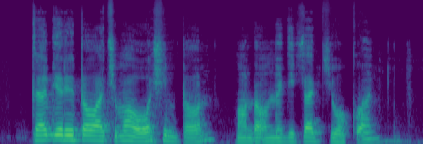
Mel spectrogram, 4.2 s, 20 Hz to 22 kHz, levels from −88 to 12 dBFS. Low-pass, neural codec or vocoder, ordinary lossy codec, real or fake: none; codec, 44.1 kHz, 1.7 kbps, Pupu-Codec; none; fake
